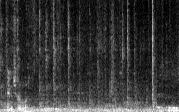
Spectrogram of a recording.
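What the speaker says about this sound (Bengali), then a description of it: "এটা হাঙ্গারিয়ান হাউস পিজন বিগ সাইজের" Big Hungarian house pigeons coo nearby in low, throaty rolling calls, repeated a few times under someone talking over a busy background.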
